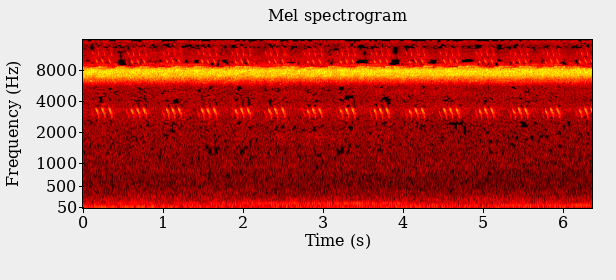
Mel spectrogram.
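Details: Crickets chirping steadily: short pulsed chirps repeated about three times a second, over a continuous high, even insect trill and a faint low rumble.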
